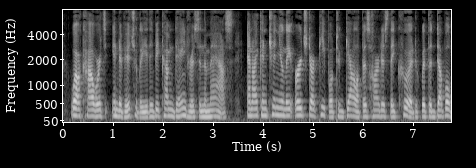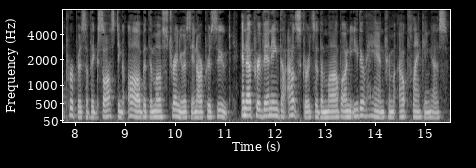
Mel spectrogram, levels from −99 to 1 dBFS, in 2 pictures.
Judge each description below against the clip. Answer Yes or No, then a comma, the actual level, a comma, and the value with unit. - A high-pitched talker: No, medium, 155 Hz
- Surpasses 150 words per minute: Yes, average, 195 wpm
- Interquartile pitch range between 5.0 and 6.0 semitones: No, average, 3.2 semitones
